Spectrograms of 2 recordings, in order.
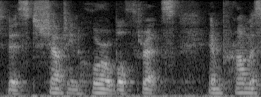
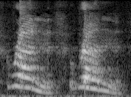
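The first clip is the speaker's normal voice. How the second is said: much louder, much higher urgent cry; 13 semitones higher, 9 dB louder than usual. A narrator's reading. A hidden voice urging the travellers to flee, crying out. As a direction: yell a warning from afar. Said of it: "a voice cried out".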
